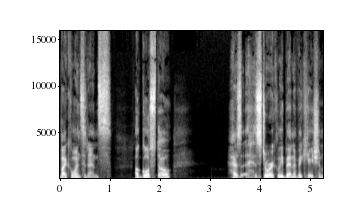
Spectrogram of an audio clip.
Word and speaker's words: agosto: And in Italian, it's pronounced agosto. Agosto. Agosto. Agosto. It's spelled A-G-O-S-T-O. Agosto. Agosto. A-G-O-S-T-O.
